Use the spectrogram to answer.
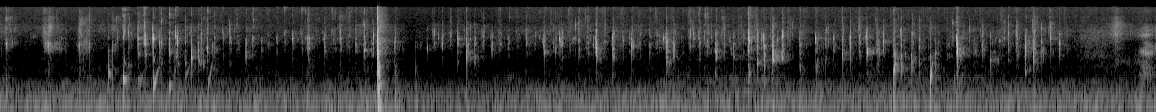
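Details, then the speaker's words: Soft wet squishing, dripping and gurgling with an occasional sharp tap as the right ear is flushed after oil is left to soak in, in an ASMR roleplay of an ear exam, simulated. "okay so now what I'm going to do is I am going to go ahead and flush the right ear so let's just start off by flushing the right ear"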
